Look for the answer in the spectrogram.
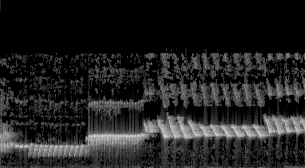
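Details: Canary song for teaching young canaries and stimulating singers: quick low trill, a rolling tour stepping upward, then a long series of high repeated chirps.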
